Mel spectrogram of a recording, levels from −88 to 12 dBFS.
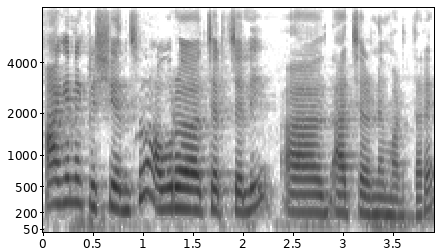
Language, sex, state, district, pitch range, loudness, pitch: Kannada, female, Karnataka, Shimoga, 200-250 Hz, -16 LUFS, 225 Hz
